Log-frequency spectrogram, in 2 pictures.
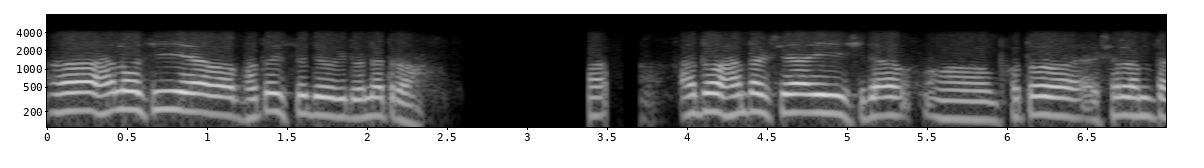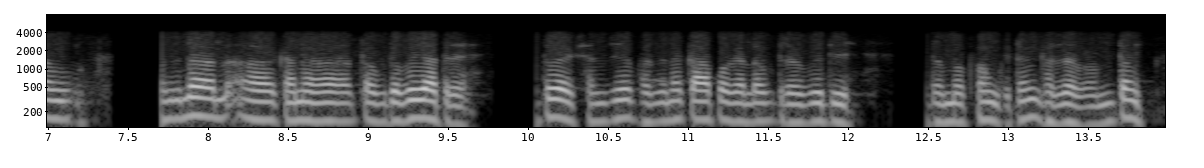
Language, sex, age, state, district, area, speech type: Manipuri, male, 45-60, Manipur, Bishnupur, rural, conversation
